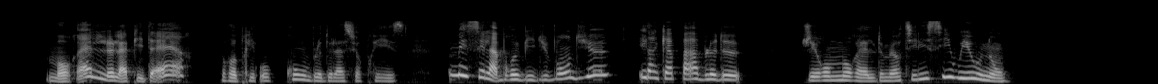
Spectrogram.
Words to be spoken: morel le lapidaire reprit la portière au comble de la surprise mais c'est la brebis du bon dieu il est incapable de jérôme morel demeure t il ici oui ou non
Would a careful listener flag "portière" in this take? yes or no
yes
